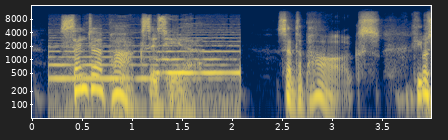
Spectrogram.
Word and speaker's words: Center Parcs: retakes, which is why I think he says Center Parcs wrong every time he says it until the very end.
